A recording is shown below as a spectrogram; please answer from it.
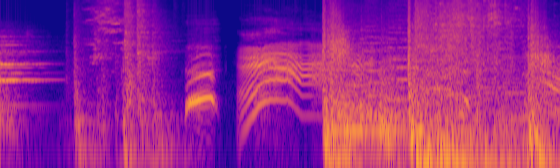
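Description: Cartoon fight sound effects: a couple of short gliding cries, then from about halfway through a loud run of crashing, thuds and shattering glass as the brawlers smash about the bus.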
